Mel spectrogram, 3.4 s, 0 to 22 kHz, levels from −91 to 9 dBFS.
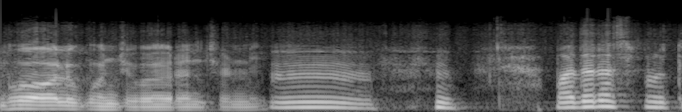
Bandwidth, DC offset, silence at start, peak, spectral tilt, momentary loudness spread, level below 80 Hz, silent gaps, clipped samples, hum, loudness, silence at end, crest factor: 9.6 kHz; under 0.1%; 0 s; 0 dBFS; -6.5 dB/octave; 13 LU; -60 dBFS; none; under 0.1%; none; -17 LUFS; 0.05 s; 16 dB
